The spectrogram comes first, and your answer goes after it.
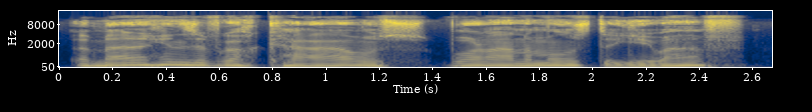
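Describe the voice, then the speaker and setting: Fast-talking Scouse man, brash banter. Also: medium pitch, mellow, no room sound, clean studio sound. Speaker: podcast co-host. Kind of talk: casual chat.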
